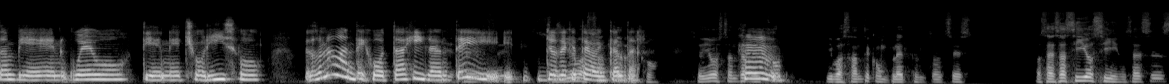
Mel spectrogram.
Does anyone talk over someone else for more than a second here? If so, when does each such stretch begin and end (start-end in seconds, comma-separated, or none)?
4.3-6.4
